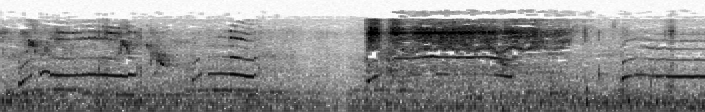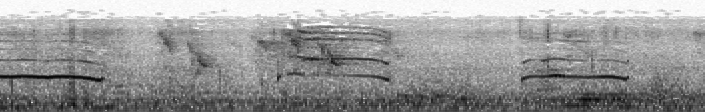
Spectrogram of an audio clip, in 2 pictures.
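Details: Feral kittens coming out for food, giving several high, drawn-out tonal mews with a steady pitch, some slightly bent, spaced about a second apart, interrupted by a brief loud rustling burst.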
